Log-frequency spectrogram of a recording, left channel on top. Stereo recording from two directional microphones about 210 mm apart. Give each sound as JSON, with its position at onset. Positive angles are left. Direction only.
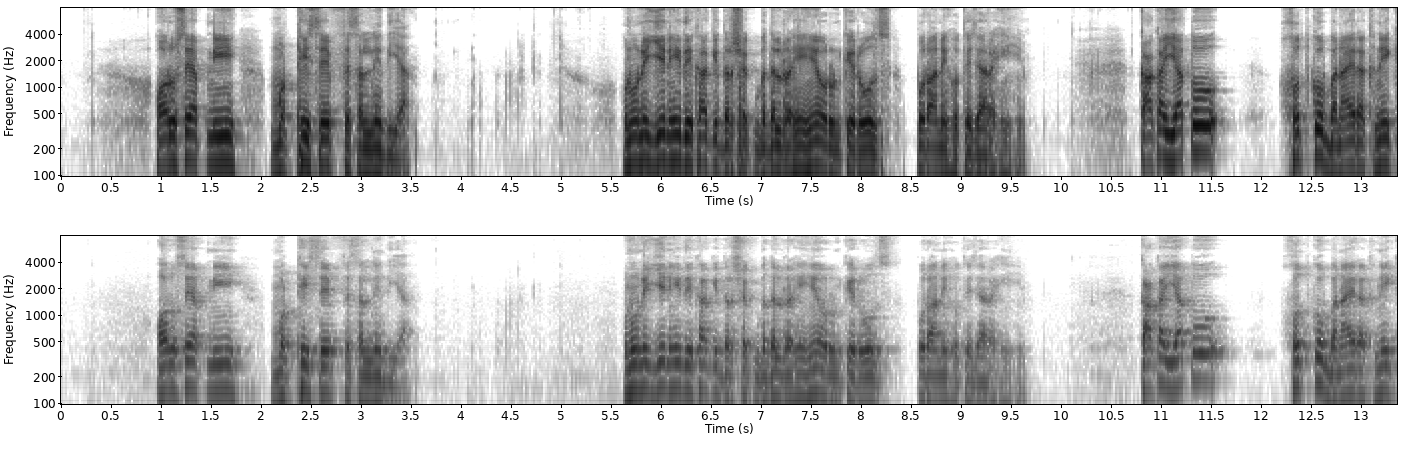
{"t": 0.9, "sound": "speech", "side_deg": 45}
{"t": 4.1, "sound": "biting", "side_deg": -5}
{"t": 5.6, "sound": "speech", "side_deg": 45}
{"t": 10.8, "sound": "speech", "side_deg": 45}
